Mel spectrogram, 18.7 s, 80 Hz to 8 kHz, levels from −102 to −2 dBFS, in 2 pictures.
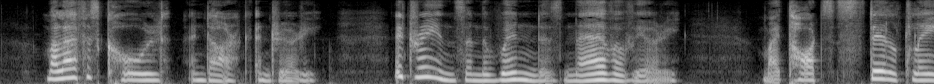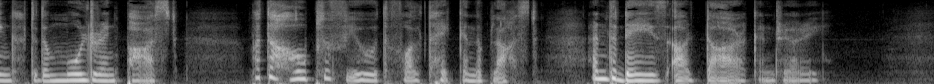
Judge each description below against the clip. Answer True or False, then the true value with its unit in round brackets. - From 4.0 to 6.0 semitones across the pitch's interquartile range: False (2.7 semitones)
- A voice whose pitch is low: False (220 Hz)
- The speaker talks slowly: True (130 wpm)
